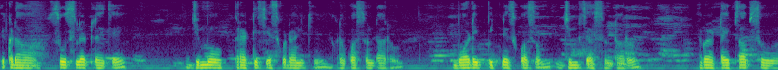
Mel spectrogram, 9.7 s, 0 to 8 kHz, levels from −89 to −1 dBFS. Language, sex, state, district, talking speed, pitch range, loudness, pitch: Telugu, male, Andhra Pradesh, Srikakulam, 85 wpm, 105-120 Hz, -17 LUFS, 110 Hz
